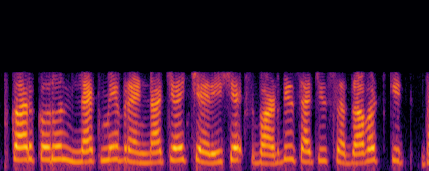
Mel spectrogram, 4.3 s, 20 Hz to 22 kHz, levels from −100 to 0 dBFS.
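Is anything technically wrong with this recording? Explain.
Yes. The speech is carried by the G.729 codec throughout. Its narrowband reconstruction from a vocal tract filter and sparse pulses, consistent with an 8 kbit/s stream, cuts everything above 4 kHz and leaves a plainly rough, synthetic texture.

From 2.38 to 2.43 s there is VoIP packet loss concealed by the speech codec. About 30 ms of audio, consistent with a single lost packet, was extrapolated from the preceding pitch and filter, so the sound smears into a fading buzzy tone or coloured noise.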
